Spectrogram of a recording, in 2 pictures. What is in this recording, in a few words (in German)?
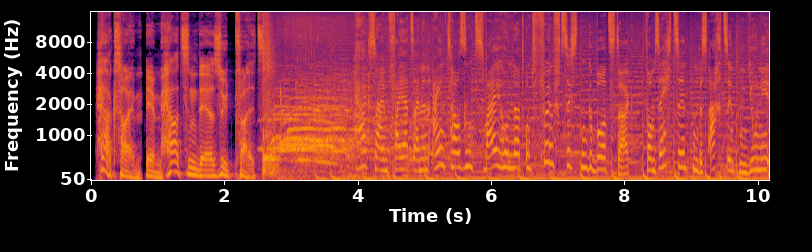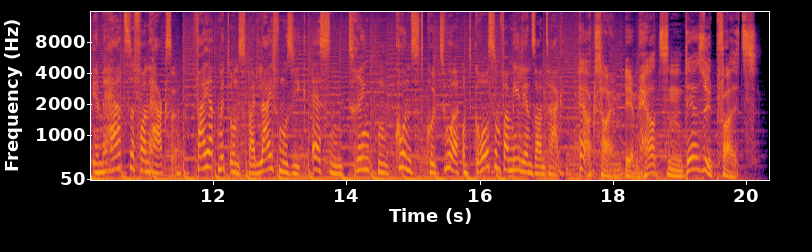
werbung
